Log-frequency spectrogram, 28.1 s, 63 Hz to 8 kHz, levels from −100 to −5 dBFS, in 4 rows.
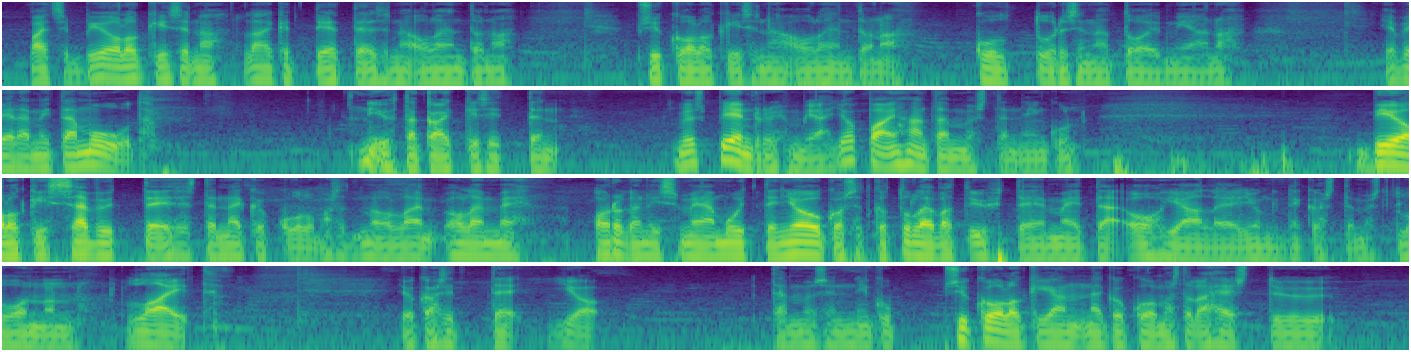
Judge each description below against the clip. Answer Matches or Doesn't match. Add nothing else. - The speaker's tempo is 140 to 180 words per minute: Doesn't match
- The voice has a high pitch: Doesn't match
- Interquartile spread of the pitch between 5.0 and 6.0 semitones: Doesn't match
